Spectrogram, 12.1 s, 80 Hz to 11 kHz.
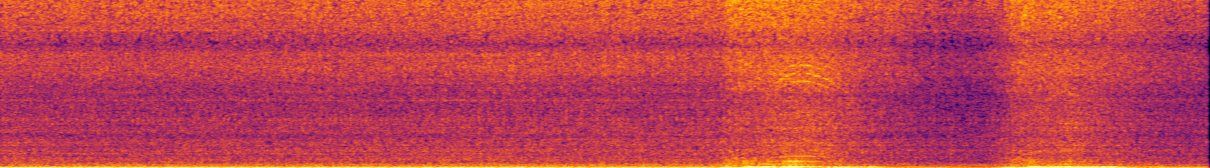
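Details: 2010 Infiniti G37 Type S coupe, 6-speed manual, with a freshly installed Top Speed Pro-1 dual exhaust, starting and revving, heard from inside: steady deep idle, then two quick clean blips rising and settling smoothly, mellow note. Normal start and rev.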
